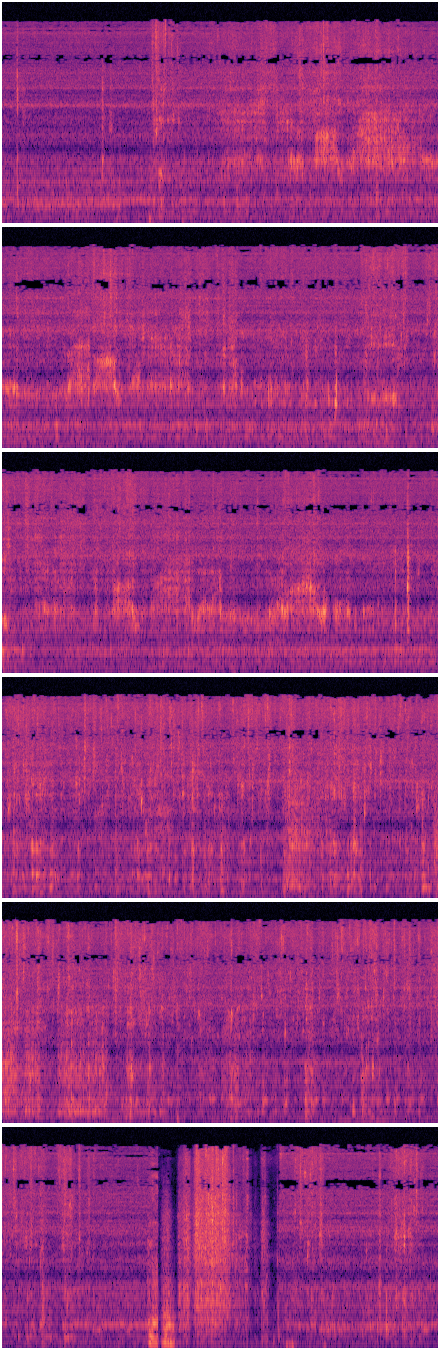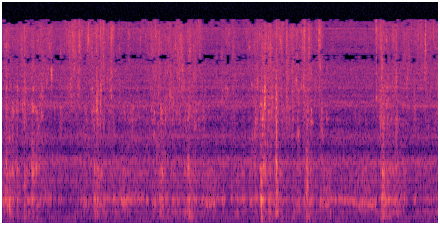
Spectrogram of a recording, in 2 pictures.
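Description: Water running from a bathroom tap into the sink, with splashing as someone washes at it. One sharp knock comes a little after two-thirds of the way through.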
